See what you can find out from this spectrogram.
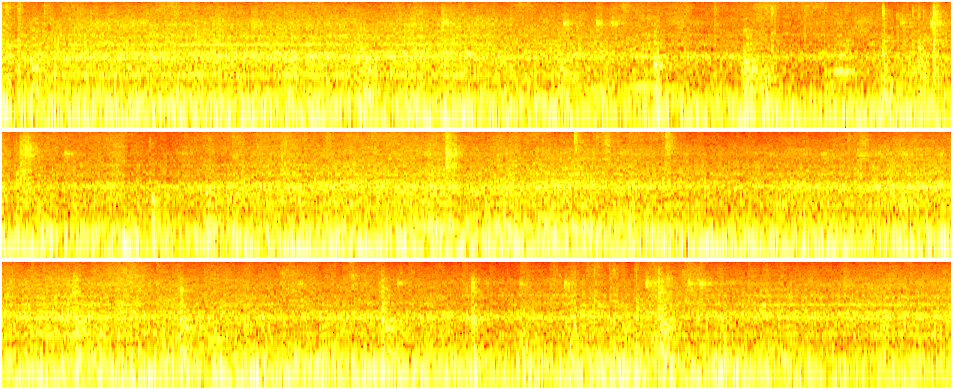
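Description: A diesel locomotive of a heritage mountain railway drones steadily, heard from inside a moving vintage passenger carriage departing toward Bendorf, a constant low rumble layered with rattling and faint rhythmic clatter from the rails, with no talking.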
